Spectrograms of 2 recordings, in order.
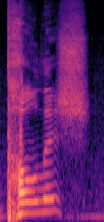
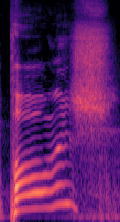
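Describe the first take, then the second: First: Said in the usual way. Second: Polish jumps way up into a thin squeak; squeaky high repeat. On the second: Acted. Squeaky repeat after "dang.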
